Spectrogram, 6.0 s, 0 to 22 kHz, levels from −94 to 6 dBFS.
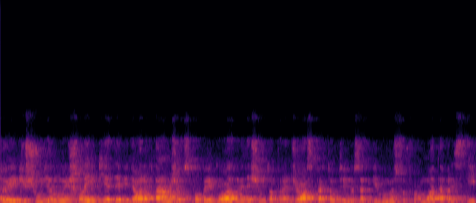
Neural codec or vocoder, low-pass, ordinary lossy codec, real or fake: none; 7.2 kHz; Opus, 32 kbps; real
